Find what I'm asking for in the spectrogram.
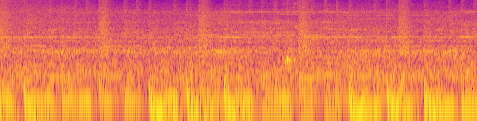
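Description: Electric mixer beating Christmas cake batter with grated lemon zest in a kitchen, a steady motorized whir with a rhythmic chugging pulse, close and continuous, no voices.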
